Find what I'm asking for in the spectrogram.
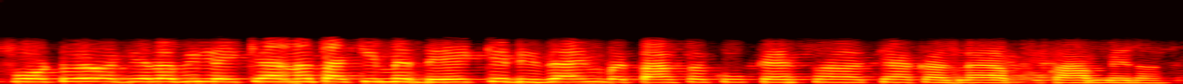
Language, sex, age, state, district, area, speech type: Hindi, female, 30-45, Rajasthan, Jaipur, urban, conversation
